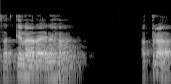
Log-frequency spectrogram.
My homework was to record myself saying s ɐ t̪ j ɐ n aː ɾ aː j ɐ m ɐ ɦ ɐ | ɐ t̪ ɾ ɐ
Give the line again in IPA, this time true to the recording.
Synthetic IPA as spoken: s ɐ t̪ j ɐ n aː ɾ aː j ɐ n ɐ ɦ ɐ | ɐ t̪ ɾ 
